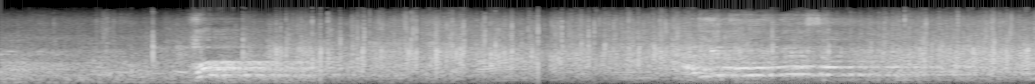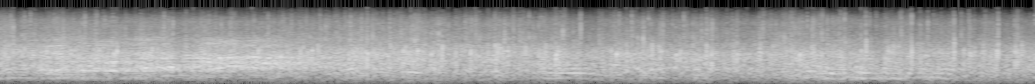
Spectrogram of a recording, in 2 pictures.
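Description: A group of young dancers shouts together in a large echoing hall.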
